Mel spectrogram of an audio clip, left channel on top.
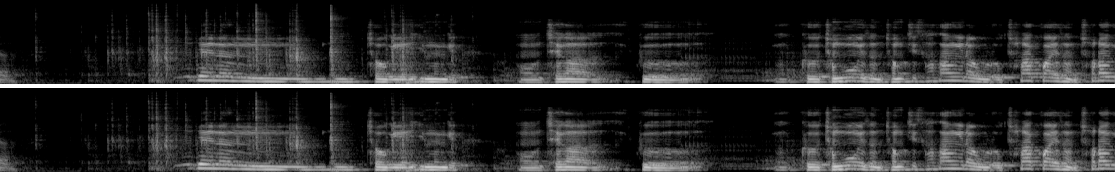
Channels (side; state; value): both; normal; correlation 0.94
